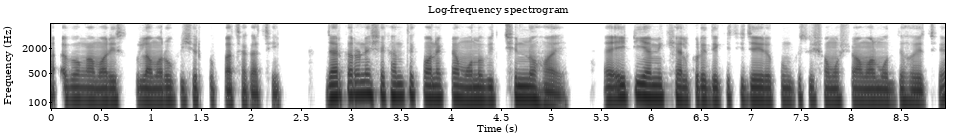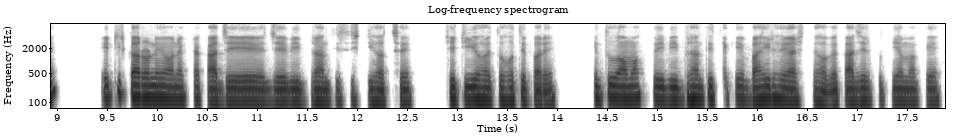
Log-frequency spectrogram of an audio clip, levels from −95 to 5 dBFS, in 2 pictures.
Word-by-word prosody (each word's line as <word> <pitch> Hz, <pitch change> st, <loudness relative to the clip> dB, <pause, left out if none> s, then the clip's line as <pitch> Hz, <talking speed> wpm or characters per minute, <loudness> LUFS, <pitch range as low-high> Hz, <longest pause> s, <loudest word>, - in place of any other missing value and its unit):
এবং 115 Hz, +1 st, 0 dB
আমার 105 Hz, 0 st, +1 dB
স্কুল 110 Hz, -, -7 dB
আমার 105 Hz, +1 st, 0 dB
অফিসের 105 Hz, 0 st, -6 dB
খুব 100 Hz, -, -9 dB
কাছাকাছি 90 Hz, -3 st, -4 dB, 0.5 s
যার 135 Hz, +1 st, +5 dB
কারণে 150 Hz, +1 st, +3 dB
সেখান 140 Hz, -1 st, +2 dB
থেকে 145 Hz, -, -2 dB
অনেকটা 125 Hz, 0 st, 0 dB
মনোবিচ্ছিন্ন 115 Hz, +2 st, +2 dB
হয়। 85 Hz, -5 st, 0 dB, 0.5 s
এ 115 Hz, -, +3 dB
এটিই 135 Hz, +2 st, +3 dB
আমি 125 Hz, 0 st, +5 dB
খেয়াল 115 Hz, -3 st, +1 dB
করে 110 Hz, +1 st, +1 dB
দেখেছি 115 Hz, +3 st, -5 dB
যে -, -, +2 dB
এরকম 110 Hz, 0 st, -2 dB
কিছু 120 Hz, -2 st, -7 dB
সমস্যা 105 Hz, 0 st, -2 dB
আমার 100 Hz, 0 st, +2 dB
মধ্যে 100 Hz, +1 st, -2 dB
হয়েছে। 95 Hz, -1 st, -2 dB, 0.6 s
এটির 150 Hz, +5 st, -3 dB
কারণে 125 Hz, -1 st, +6 dB
অনেকটা 115 Hz, 0 st, -1 dB
কাজে 105 Hz, +1 st, +1 dB, 0.4 s
যে 100 Hz, -, +2 dB
বিভ্রান্তি 100 Hz, 0 st, 0 dB
সৃষ্টি 105 Hz, -1 st, -8 dB
হচ্ছে 95 Hz, +1 st, -3 dB, 0.4 s
সেটিও 115 Hz, 0 st, +2 dB
হয়তো 110 Hz, +1 st, 0 dB
হতে 110 Hz, 0 st, 0 dB
পারে, 90 Hz, 0 st, +1 dB, 0.4 s
কিন্তু 125 Hz, +1 st, -2 dB, 0.2 s
আমাকে 125 Hz, +2 st, +1 dB
তো -, -, -6 dB
এই -, -, +1 dB
বিভ্রান্তি 115 Hz, +2 st, +2 dB
থেকে 120 Hz, -, -6 dB
বাহির 120 Hz, +2 st, +4 dB
হয়ে 110 Hz, -2 st, +2 dB
আসতে 100 Hz, +2 st, -10 dB
হবে। 90 Hz, +1 st, 0 dB
কাজের 105 Hz, +1 st, +1 dB
প্রতি -, -, -14 dB
আমাকে 100 Hz, 0 st, -4 dB
110 Hz, 175 wpm, -20 LUFS, 105-120 Hz, 0.6 s, কারণে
